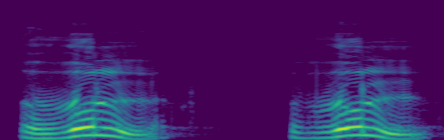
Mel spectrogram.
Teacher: জিহ্বার মাথা উপরের দাঁতে এর মাথার সাথে লাগবে জালের উচ্চারণ করার সময়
